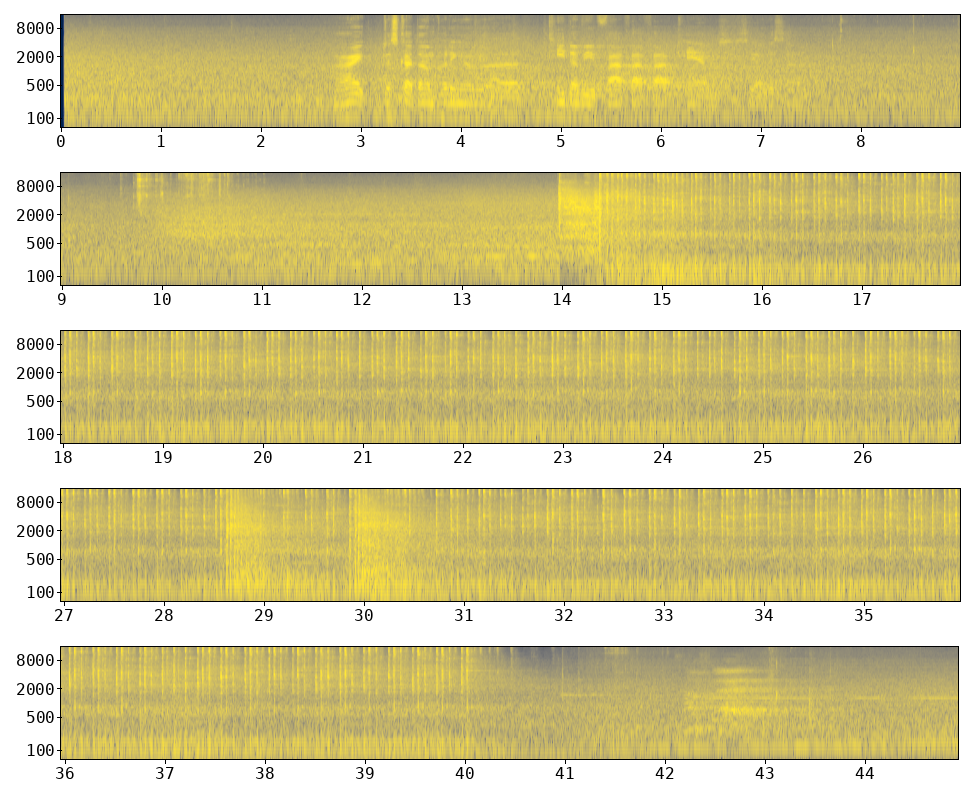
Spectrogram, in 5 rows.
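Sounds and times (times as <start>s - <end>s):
motorcycle engine revving: 10.0s - 40.6s
motorcycle engine idling: 14.0s - 41.3s.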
